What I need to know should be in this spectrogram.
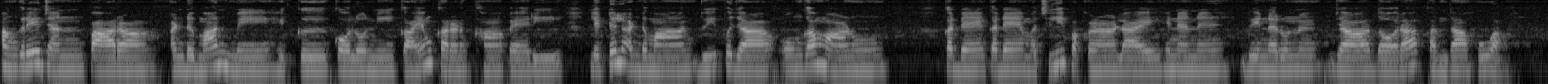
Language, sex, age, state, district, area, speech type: Sindhi, female, 30-45, Rajasthan, Ajmer, urban, read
